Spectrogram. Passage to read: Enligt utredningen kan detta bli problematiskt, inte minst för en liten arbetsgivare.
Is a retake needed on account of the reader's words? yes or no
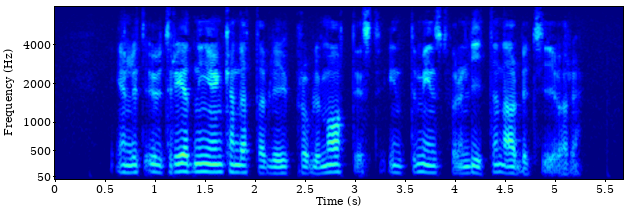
no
